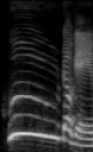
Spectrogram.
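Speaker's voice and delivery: a high, loud whoop of disbelief; excited whoop. Real, not acted. Host reading a heat comment, whooping loudly at the forecast. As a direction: let out a big woo, then doggy.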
